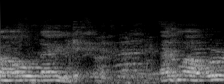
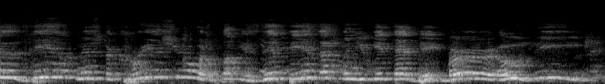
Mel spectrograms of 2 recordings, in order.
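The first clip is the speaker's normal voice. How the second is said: put-on higher cocky teen voice; cocky kid; 6 semitones higher than usual. Teen schooling his boss on drug weights, higher cocky. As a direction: play the know-it-all kid.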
